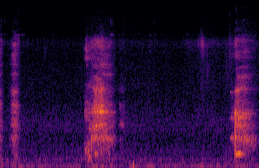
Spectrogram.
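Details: Two sharp, noisy sneezes, each after a brief intake of breath, in a quiet room, from a female who has an injured back that makes sneezing painful; tickly sneezes.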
